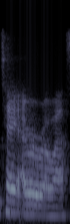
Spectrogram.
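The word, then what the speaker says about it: Te Araroa: Is it the Te Ararora Trail? Is that how you pronounce it? Yeah, Te Ararora.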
